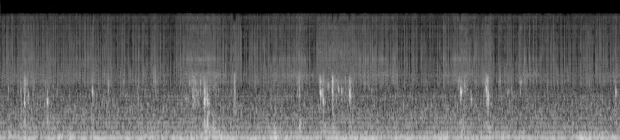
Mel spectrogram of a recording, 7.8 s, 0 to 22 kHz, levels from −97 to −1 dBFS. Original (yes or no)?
no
